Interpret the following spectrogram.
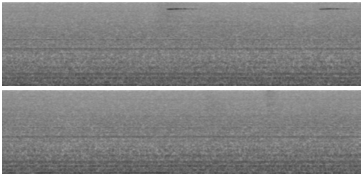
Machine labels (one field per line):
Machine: fan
